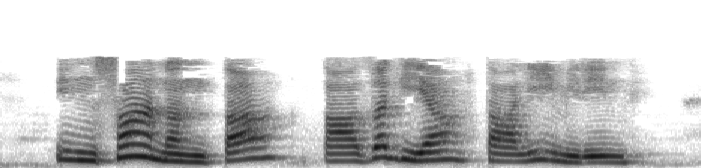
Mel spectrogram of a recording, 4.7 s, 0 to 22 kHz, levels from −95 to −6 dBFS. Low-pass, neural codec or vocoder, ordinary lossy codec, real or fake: 5.4 kHz; codec, 24 kHz, 0.9 kbps, DualCodec; MP3, 24 kbps; fake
